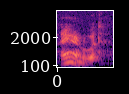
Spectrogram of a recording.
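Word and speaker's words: Yronwode: Magic by Miss Catherine Ironwood. I second that. Yeah. It's spelled with a Y, but it's pronounced with an I.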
